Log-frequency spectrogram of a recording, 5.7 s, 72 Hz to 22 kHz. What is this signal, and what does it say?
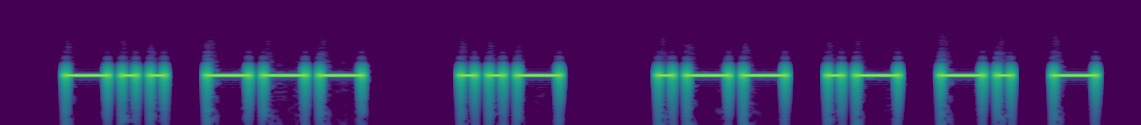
Morse code, heard as a keyed tone, about 17 wpm, 700 Hz. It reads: DO U WANT
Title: Sentences from Top 300 Words and Abbreviations 17wpm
